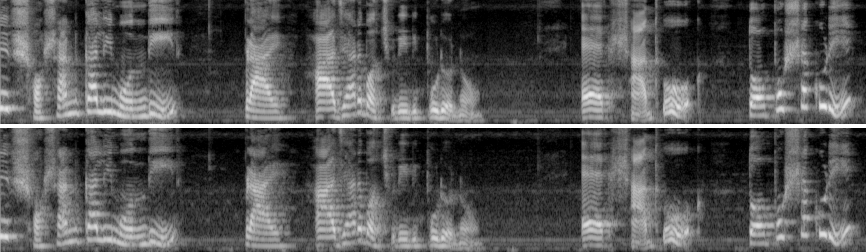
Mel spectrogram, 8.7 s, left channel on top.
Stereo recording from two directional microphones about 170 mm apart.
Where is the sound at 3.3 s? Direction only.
35° left (ahead or behind).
